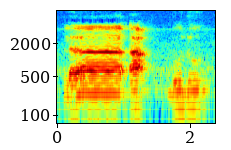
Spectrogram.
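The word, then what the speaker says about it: لَا أَعْبُدُ: Kemudian untuk ain sukun, kalau kurang dijalankan suara ainnya, maka bisa dikatakan ain itu udah pindah ke hamzah dia. Tadi bacanya la a'budu, memang sudah masuk ke ain, tapi haknya belum, porsi itu ain belum. Ain itu dijalankan sedikit, juga tidak terlalu longgar hurufnya, namun dijalankan sedikit.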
